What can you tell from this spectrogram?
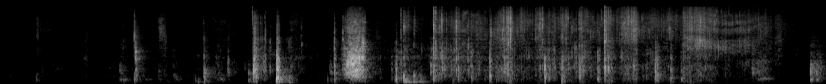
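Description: Plastic shrink-wrap on a trading card box crinkling and rustling as the box is handled. A few light knocks and crackles start about a second in, and denser crinkling fills the second half.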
